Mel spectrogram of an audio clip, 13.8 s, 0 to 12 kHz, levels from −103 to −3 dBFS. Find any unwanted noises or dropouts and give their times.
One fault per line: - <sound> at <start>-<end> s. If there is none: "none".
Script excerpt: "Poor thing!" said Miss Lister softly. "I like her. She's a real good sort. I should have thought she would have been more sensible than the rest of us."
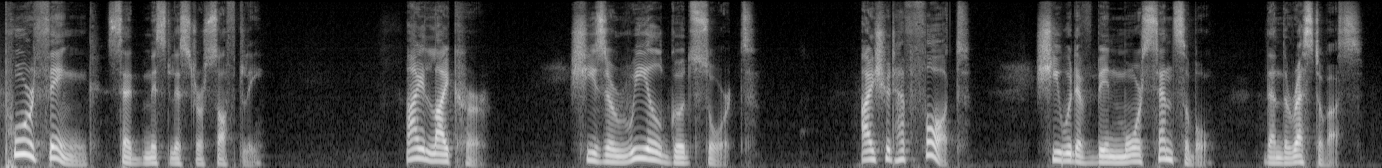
none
